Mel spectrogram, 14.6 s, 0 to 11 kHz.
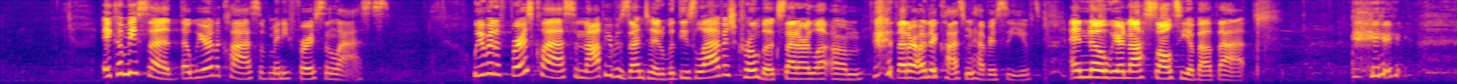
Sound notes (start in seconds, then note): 8.4 laughing; 13.5 laughing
